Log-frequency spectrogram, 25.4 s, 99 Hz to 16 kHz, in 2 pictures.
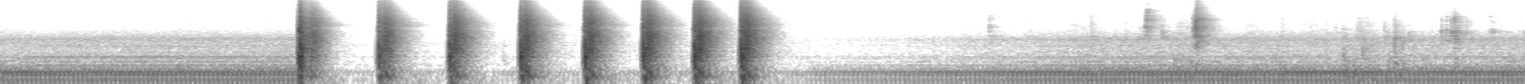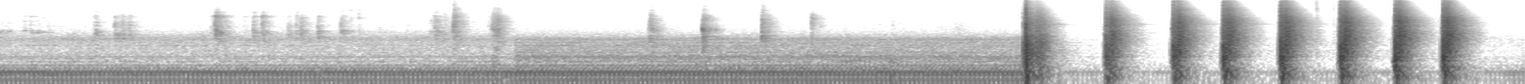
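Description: An AEA BW S45 mini .357 air rifle fires sharp, loud cracking shots in quick even succession: a string of seven, a long quiet stretch with faint handling clicks, then another string of seven.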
